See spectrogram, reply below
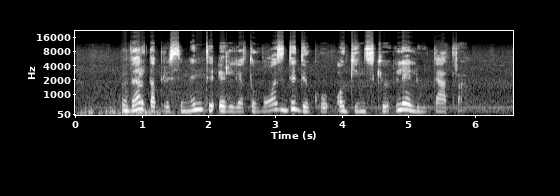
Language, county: Lithuanian, Vilnius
